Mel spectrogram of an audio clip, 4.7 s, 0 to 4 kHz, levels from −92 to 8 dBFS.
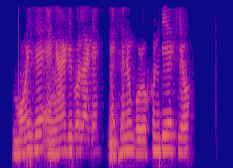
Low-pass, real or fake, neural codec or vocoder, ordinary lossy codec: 3.6 kHz; real; none; AAC, 16 kbps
